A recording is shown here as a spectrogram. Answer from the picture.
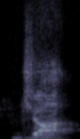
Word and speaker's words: JWT: stroke or anything uh that is how that's pronounced it's not or anything like that or JWT it's pronounced jot um I don't know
